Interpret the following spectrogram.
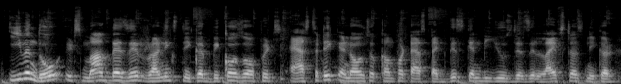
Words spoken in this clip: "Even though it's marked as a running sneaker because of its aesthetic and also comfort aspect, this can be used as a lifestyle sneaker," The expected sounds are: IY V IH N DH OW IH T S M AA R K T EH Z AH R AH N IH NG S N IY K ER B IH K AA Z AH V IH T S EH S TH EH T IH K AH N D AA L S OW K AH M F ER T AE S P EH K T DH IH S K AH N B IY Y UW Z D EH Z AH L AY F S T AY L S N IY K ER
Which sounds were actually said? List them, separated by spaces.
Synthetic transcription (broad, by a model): IY V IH N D OW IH T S M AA R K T EH Z AH R AH N IH NG S N IY K ER B IH K AA Z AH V IH T S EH S T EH T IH K AH N D AA L S OW K AH M F ER T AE S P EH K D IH S K AH N B IY Y UW Z D EH Z AH L AY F S T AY L S N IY K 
